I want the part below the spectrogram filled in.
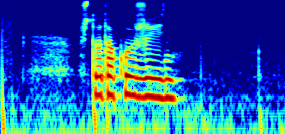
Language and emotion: Russian, neutral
